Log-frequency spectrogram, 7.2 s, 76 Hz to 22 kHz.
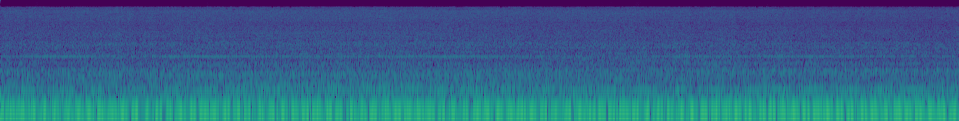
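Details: Denyo DCA610SPM generator running after no-start repair, magnetic pickup and wiring tested good: deep, steady low rumble with even beat, no surging, misses or knocking; running smoothly.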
